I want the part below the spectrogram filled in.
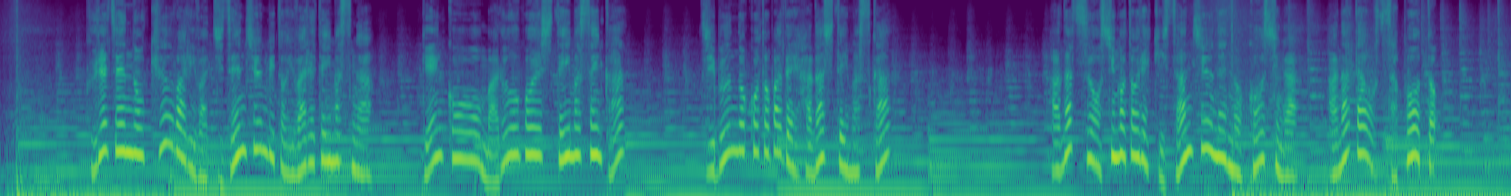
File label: japanese voice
